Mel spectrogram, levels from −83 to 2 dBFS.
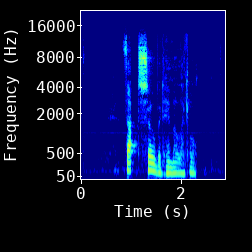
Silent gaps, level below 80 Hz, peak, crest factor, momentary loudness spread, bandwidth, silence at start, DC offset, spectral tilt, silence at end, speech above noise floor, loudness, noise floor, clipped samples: none; -72 dBFS; -16 dBFS; 22 dB; 17 LU; 15.5 kHz; 0.85 s; under 0.1%; -2.5 dB/octave; 0.6 s; 40 dB; -34 LUFS; -76 dBFS; under 0.1%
